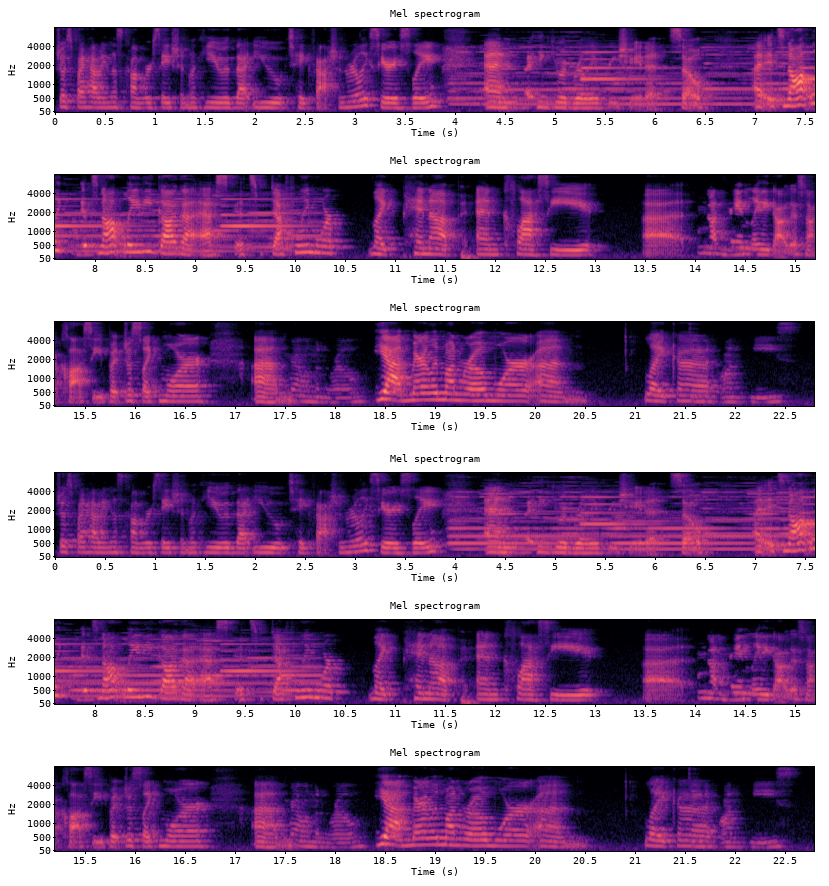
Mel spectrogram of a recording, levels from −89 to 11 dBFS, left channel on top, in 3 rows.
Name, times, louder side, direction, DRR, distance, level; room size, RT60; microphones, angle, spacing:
voice 1, 0.0-10.4 10.7-13.0 13.5-17.6 18.4-20.5 21.1-21.7, left 3 dB, 40° left, 4 dB, 1.7 m, -26 dB
sound 1, 3.9-10.3, equal, 20° right, 5.8 m, -30 dB
voice 2, 4.4-4.8 7.7-8.0 14.0-14.5 17.5-18.3 21.5-22.6, right 1 dB, 45° right, -1 dB, 5.3 m, -39 dB
11.0 x 10.5 x 3.4 m, 0.30 s
head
